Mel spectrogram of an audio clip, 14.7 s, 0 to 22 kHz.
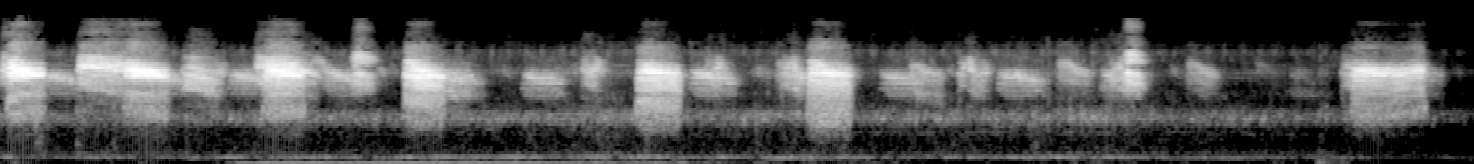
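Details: Common starlings at Corby old village feeders, 21 November: irregular bursts of harsh, squeaky chatter and brief whistles, louder at the start and near the end, over a steady low hum.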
